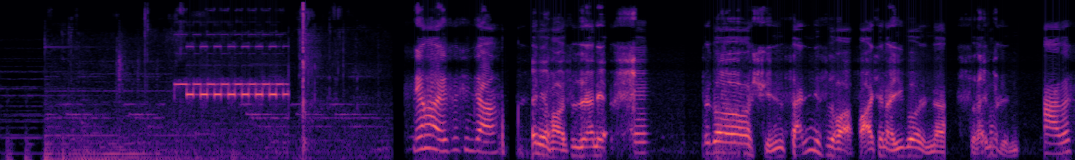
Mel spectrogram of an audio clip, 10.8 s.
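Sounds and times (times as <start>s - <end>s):
telephone ringing with warbling electronic tone: 1.7s - 3.0s
speech: 4.2s - 10.7s.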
